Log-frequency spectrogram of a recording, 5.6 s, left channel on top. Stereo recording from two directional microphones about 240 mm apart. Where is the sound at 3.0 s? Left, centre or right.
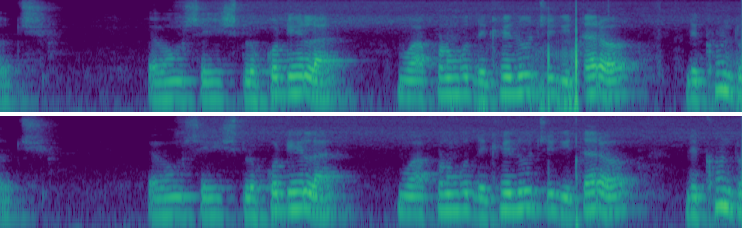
Right.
